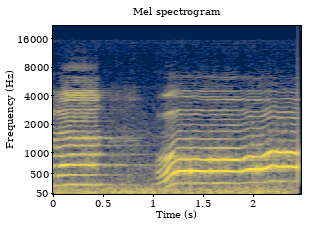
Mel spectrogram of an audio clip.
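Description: Male voice singing a Gujarati ginan, a devotional hymn: a held note ends about half a second in, and after a short breath a new note slides up into place and is held with a slight waver.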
